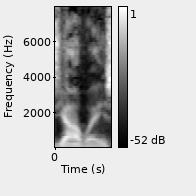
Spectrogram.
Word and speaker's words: Yahweh: So his name, in the Hebrew, the closest pronunciation we can come up with is Yahweh.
